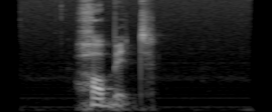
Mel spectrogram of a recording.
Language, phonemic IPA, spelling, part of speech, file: German, /ˈhɔbɪt/, Hobbit, noun, De-Hobbit.ogg
- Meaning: hobbit (a member of a fictional race of small humanoids with shaggy hair and hairy feet)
